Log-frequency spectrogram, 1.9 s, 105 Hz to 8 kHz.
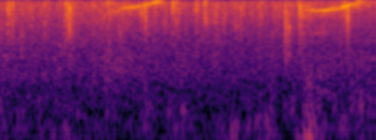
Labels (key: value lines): label: biophony, dolphin
recorder: SoundTrap 500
